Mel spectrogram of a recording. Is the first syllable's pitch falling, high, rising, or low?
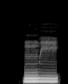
high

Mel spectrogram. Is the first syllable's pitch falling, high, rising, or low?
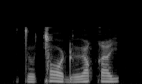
low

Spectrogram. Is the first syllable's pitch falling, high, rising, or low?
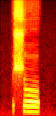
low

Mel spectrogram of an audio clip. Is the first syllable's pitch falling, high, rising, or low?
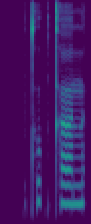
high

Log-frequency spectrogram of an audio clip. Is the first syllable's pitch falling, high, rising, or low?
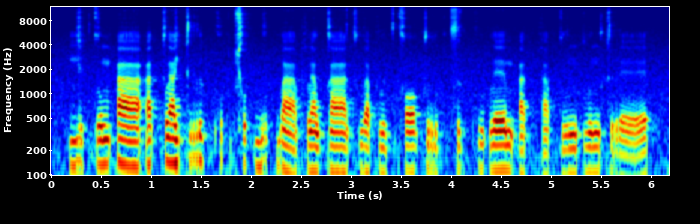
low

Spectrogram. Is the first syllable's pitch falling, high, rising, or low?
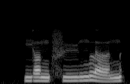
low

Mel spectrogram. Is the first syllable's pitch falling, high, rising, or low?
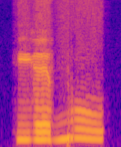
low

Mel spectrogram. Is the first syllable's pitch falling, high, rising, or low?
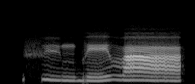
falling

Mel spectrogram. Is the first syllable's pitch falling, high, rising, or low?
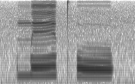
rising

